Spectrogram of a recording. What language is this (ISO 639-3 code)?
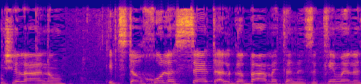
heb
